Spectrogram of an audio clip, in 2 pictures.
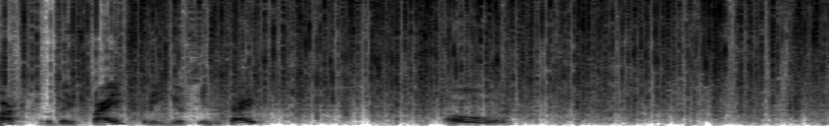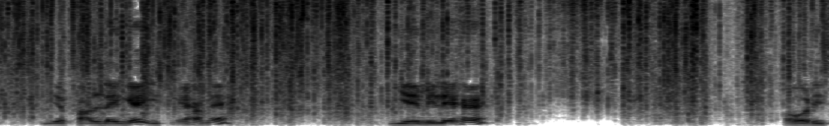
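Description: A plastic snack wrapper crinkles and rustles as it is torn open.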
